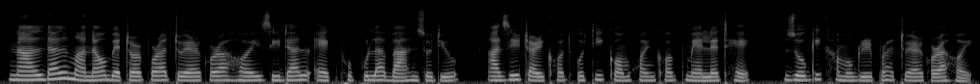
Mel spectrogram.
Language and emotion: Assamese, neutral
